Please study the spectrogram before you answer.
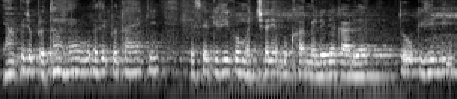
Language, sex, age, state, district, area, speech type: Hindi, male, 45-60, Rajasthan, Jodhpur, urban, spontaneous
